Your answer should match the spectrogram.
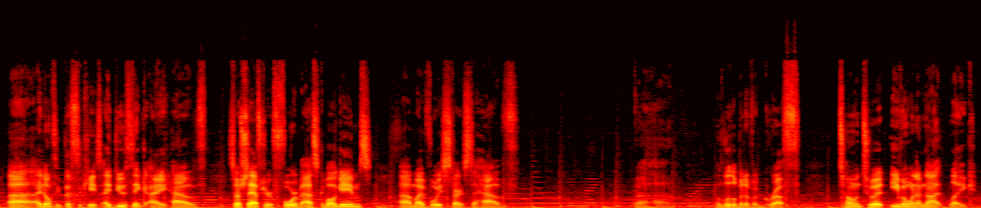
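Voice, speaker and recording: A man hosting a live morning show in easygoing, self-mocking banter, his voice a bit rough today. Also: low-pitched, normal speed, fairly bright tone, faint music behind. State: slightly rough, gruff voice. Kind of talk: casual live-stream morning show chat.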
